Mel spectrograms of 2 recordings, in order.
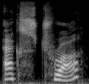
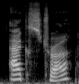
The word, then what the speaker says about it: extra: broad sound now for those of you who hear the schw sound extra you're correct it's saying the uh or the schah sound and any vowel can say schah in an unaccented cbol the accent is on X extra and we exaggerate that broad sound to give us an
